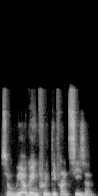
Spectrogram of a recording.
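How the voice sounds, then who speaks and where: A man's voice: mid-range voice, little pitch movement, brisk, fairly bright tone, rough recording. A man with a French-Mauritian accent co-hosting a podcast, talking casually and motivationally, explaining through analogies with encouraging repetition. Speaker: podcast co-host.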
